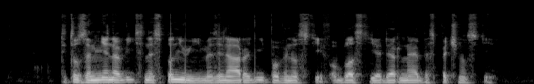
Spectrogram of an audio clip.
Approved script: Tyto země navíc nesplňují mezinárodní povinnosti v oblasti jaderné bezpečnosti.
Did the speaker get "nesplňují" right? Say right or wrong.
right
